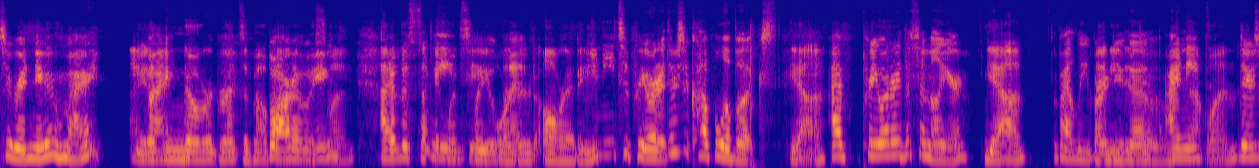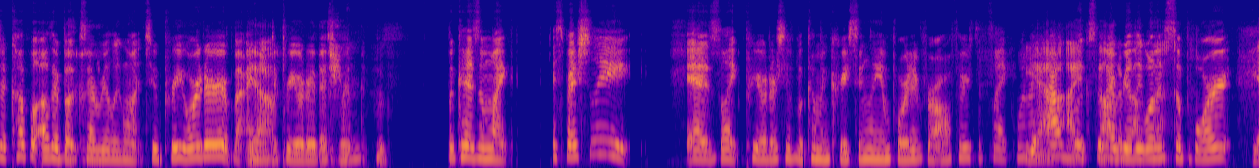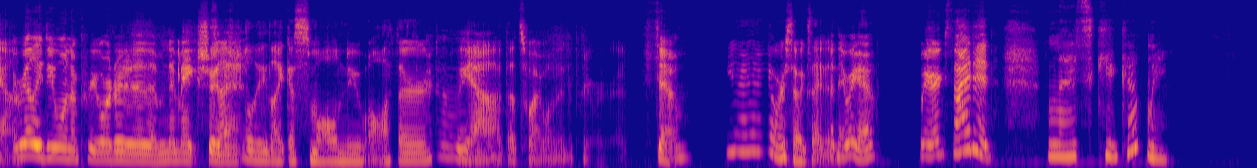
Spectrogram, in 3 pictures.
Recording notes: Bear with us through our technical difficulties this episode. We're trying to get used to new things. If you want to skip to the clearer audio, that starts about an hour in.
